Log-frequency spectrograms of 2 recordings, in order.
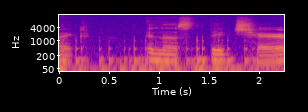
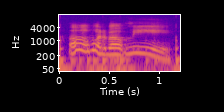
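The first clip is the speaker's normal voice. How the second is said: much higher plaintive little voice; Click whining; 12 semitones higher, 3 dB louder than usual. Acted. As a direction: left behind, pipe up high. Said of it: "Click goes".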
